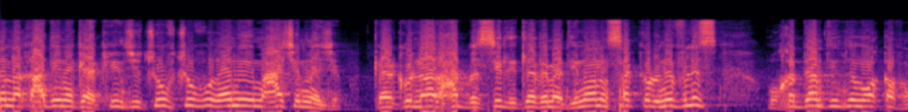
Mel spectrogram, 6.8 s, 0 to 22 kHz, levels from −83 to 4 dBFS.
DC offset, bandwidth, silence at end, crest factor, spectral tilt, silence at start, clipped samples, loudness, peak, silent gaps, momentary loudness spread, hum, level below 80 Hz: 1%; 11 kHz; 0 s; 6 dB; -3.5 dB/octave; 0 s; under 0.1%; -12 LUFS; -6 dBFS; none; 6 LU; none; -40 dBFS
